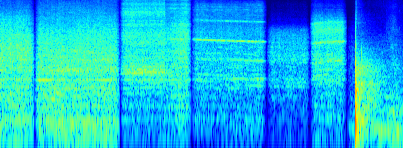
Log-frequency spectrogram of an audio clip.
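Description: Circular saw cutting through hardwood floorboards, heard as several short clips that start and stop abruptly one after another. Near the end comes a single sharp hammer knock.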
